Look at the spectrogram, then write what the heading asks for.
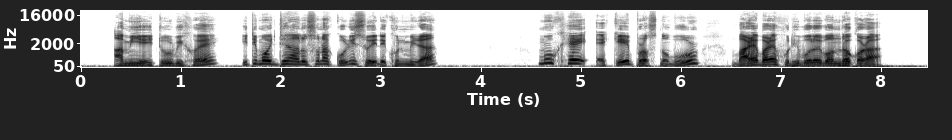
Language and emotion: Assamese, angry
